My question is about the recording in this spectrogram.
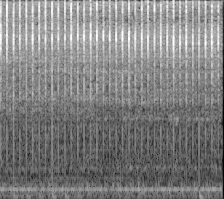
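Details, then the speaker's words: Jeep with EFI, cylinders two and five completely dead, the others firing; no spark on number two even with new coil and plug wire; fast uneven ticking over a shaky idle with steady hum; cause found to be a fried PCM. "All right, this is cylinder number five. Number two and number five are completely dead. The others are working."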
